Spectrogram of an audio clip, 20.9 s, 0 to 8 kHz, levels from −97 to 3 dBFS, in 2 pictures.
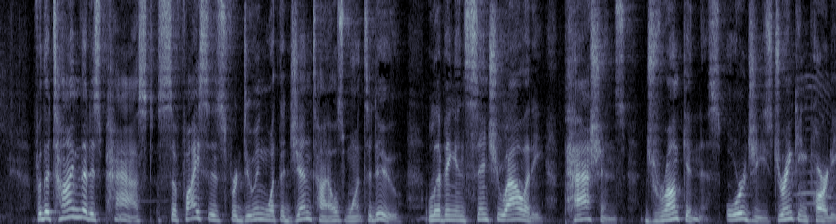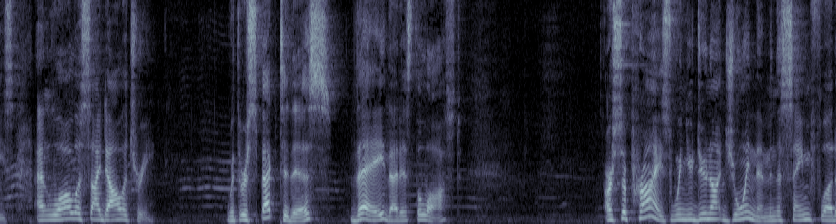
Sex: male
